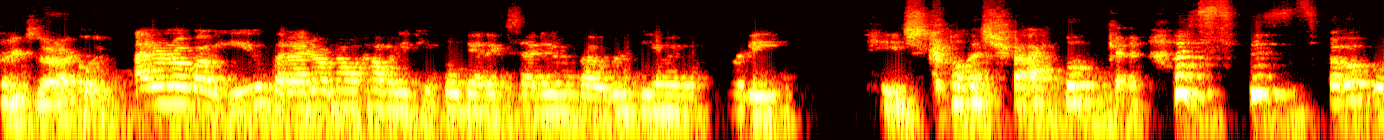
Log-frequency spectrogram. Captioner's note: laughing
